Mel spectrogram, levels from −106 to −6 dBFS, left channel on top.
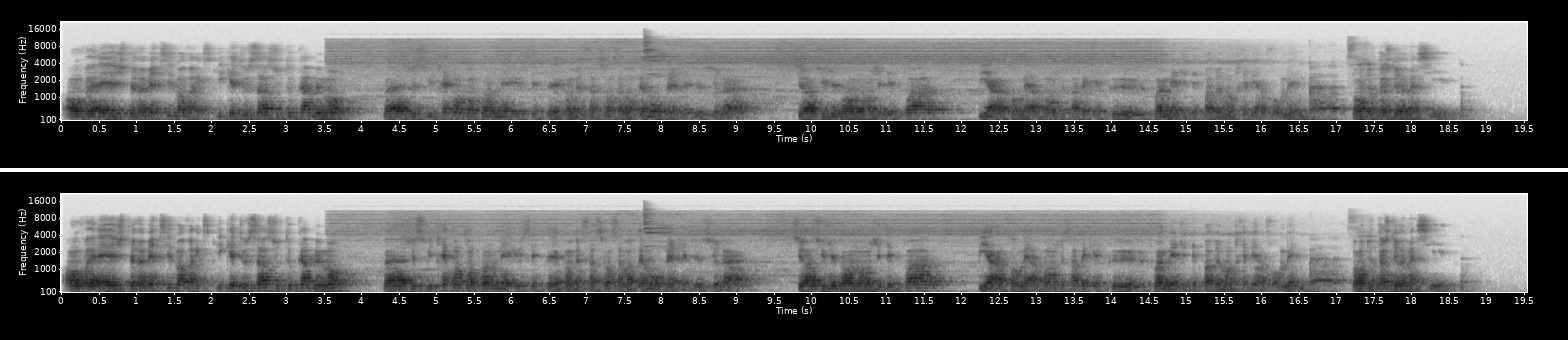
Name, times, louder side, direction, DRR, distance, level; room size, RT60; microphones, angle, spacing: voice 1, 0.0-3.7 4.3-9.1 9.7-11.7 12.2-16.5 17.2-18.5, right 2 dB, 30° right, 1 dB, 0.5 m, -25 dB
sound 1, 3.5-17.4, left 1 dB, 75° left, 1.6 m, -41 dB
sound 2, 7.8-16.1, right 2 dB, 5° right, 1.1 m, -47 dB
voice 2, 16.5-17.7 18.6-18.7, equal, 45° left, 3 dB, 0.7 m, -33 dB
4.4 x 2.8 x 4.0 m, 0.88 s
head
